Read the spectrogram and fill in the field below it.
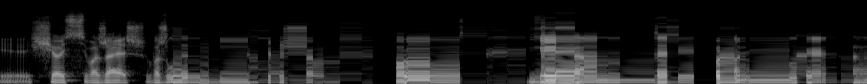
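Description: From 1.74 s, right after "щось вважаєш", the speech turns into robotic sound from repeated short buffers and stays that way to the end of the clip. The voice collapses into a rigid metallic buzz at 100 Hz that roughly tracks the syllables, likely because new audio arrived too seldom and the last 10 ms of audio was looped to fill the gap while the real audio was skipped. The fixed pitch, unaffected by the speaker's intonation, sets it apart from codec smearing.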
